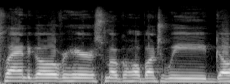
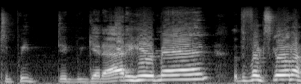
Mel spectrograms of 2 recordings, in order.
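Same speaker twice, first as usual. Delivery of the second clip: put-on nervous, panicked voice, higher pitch; 5 semitones higher than usual. Retelling friends' reaction after the cop drove off: imitating freaked-out friends. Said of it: "they're kind of freaking out".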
